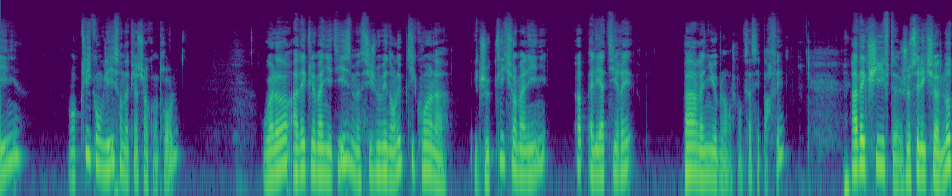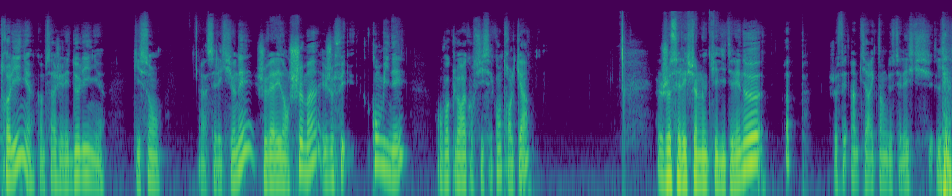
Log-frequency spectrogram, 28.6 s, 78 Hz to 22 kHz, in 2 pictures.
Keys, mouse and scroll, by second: 0.6-3.7 drag, 7.5-9.4 drag, 14.2 shift+click, 18.6 click, 22.1 click, 25.7 click, 26.8 click.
